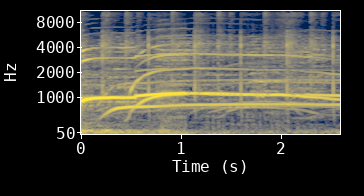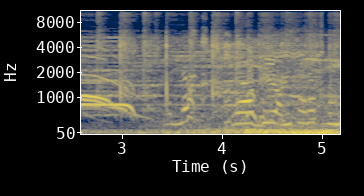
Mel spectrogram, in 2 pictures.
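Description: Crowd at a Singapore New Year 2024 countdown fireworks show erupts in loud cheering and shouting, a whistling rising tone sweeping over the roar before it settles into scattered voices and chatter.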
